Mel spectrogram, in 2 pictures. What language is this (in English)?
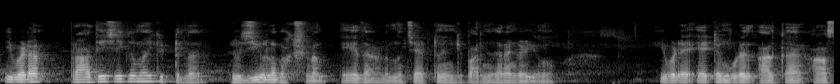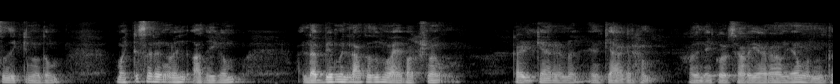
Malayalam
